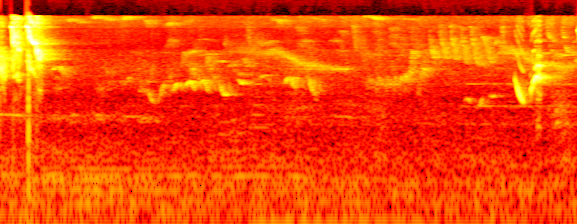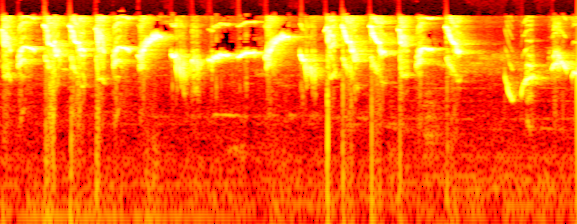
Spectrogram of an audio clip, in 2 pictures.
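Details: Oriental magpie-robin (kacer) in loud, energetic song played to rouse lazy caged birds into singing; after a quiet start, rapid high whistled and chattering phrases, some sliding down, repeated about four per second.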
